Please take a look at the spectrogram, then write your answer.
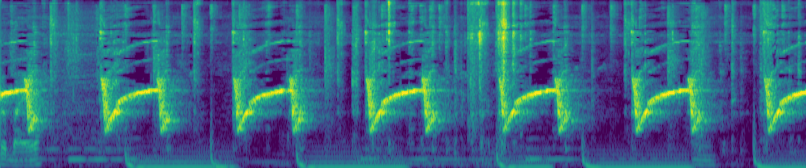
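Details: Daihatsu Ayla with a faulty remote: factory alarm stuck sounding, a siren rising and falling about once a second, keeping the engine from starting until the alarm function is switched off entirely.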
